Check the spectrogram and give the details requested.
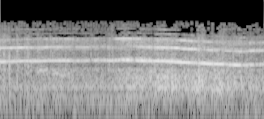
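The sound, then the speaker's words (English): A police car siren wails steadily and loudly, its sustained tone sliding slightly lower as the vehicle passes by, with a rumble of engine and road noise underneath and no talking. “There goes another squad car, McGee.”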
